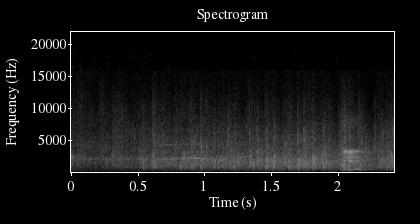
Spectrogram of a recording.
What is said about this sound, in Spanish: Pásale un, aplauso para el tocayo, ¿no?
